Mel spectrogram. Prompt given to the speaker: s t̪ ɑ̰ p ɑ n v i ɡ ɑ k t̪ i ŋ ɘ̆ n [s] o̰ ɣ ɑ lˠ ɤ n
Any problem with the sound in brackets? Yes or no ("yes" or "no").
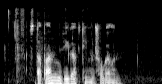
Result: yes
